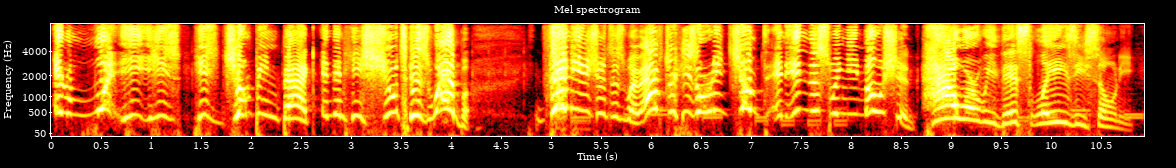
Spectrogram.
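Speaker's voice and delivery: real exasperated shouting; worked up. Real, not acted. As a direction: rant at the screen, voice cracking high. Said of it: "I'm getting too worked up".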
